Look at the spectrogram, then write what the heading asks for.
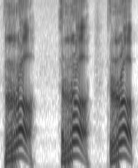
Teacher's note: आप र बोलोगे तो आप महसूस करना कि आपकी जीभ में क्या हो रहा है? कंपन हो रहा है, इसलिए उसको प्रकंपित कहते हैं।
